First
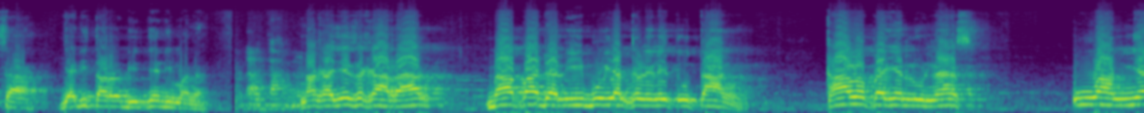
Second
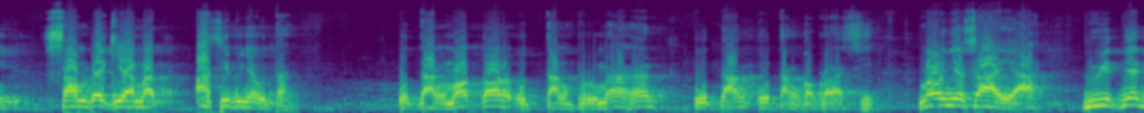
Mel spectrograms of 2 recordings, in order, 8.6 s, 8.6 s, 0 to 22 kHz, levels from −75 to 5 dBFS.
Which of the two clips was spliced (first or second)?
first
